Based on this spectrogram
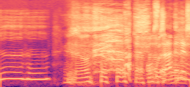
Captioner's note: laughter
